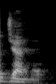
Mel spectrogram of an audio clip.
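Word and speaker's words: Django: जेंगो। बस डी जेंगो actually है बट उसकी प्रोनाउंसिएशन जो है वह जेंगो है।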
